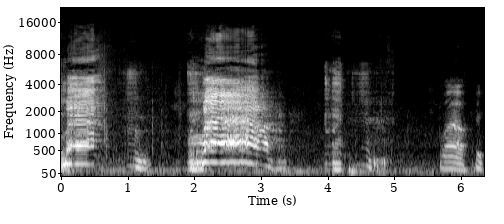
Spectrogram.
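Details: Alpine goat giving birth to triplet kids: one loud, wavering bleat in the middle, with people talking quietly before and after it.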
